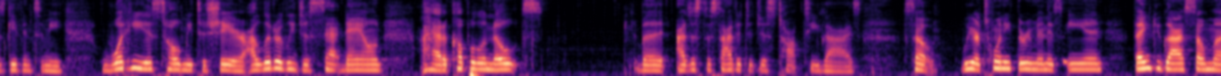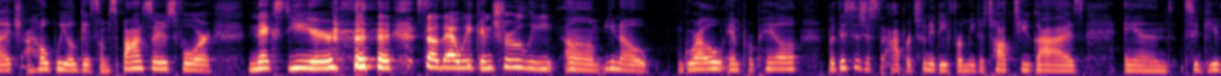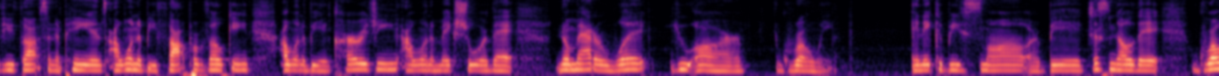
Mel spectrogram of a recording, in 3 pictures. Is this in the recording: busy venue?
no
